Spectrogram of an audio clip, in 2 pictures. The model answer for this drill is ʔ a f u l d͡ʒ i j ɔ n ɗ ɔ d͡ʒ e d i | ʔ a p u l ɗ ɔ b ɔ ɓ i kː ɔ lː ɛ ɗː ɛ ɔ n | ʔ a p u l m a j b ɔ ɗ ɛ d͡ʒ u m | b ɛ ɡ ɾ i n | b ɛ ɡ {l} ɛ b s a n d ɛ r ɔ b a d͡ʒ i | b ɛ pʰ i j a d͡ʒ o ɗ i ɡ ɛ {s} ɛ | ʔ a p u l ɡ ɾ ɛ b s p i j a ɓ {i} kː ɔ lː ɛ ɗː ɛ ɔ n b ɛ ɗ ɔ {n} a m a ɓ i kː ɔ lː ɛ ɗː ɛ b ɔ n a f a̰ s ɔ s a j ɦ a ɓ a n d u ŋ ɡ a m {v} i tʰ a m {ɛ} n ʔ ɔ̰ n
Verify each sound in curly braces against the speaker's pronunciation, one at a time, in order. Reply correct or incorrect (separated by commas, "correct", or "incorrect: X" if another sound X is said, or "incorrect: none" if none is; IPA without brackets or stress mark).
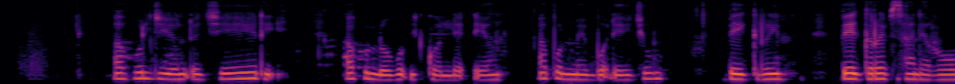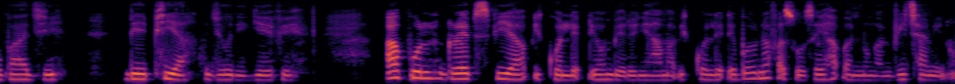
incorrect: ɾ, incorrect: f, correct, incorrect: ɲ, correct, incorrect: i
